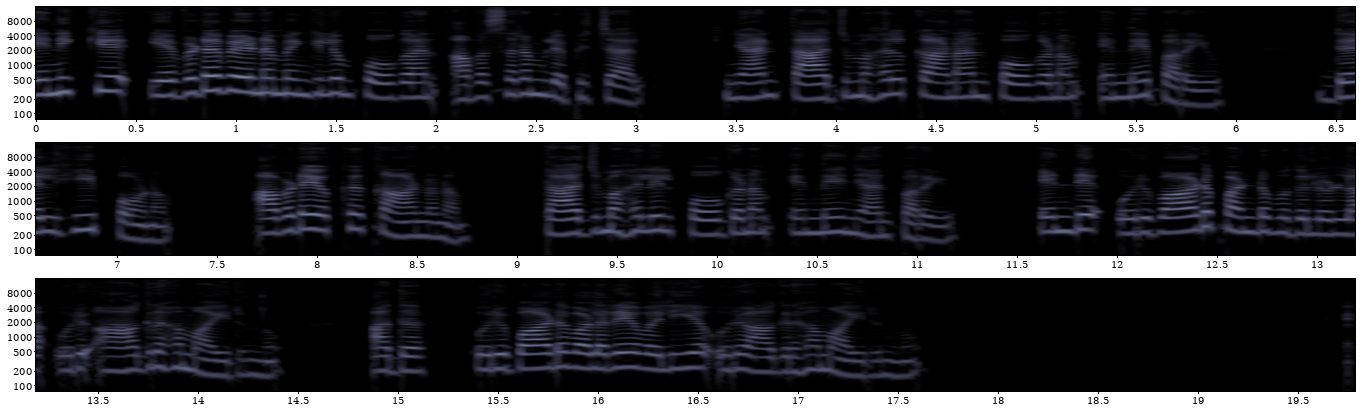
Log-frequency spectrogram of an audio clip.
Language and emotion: Malayalam, neutral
